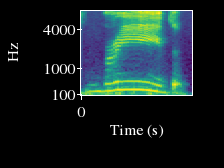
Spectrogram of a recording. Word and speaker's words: breathe: Okay, when E is added to the word, then it becomes verb. Okay, so it is breathe.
